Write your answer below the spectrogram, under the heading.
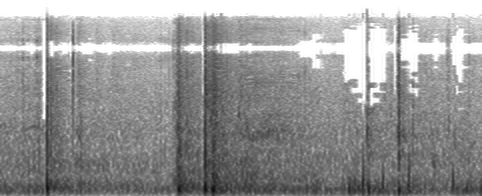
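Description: Fireworks aerial shells bursting in sharp bangs: one about half a second in, a louder pair close together near the two-second mark, and a few lighter cracks near the end.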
